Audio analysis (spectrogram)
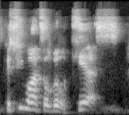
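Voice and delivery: high, coy sing-song of the writer; mock coy writer. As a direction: play the writer coyly pleading for a kiss. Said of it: "And he goes".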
